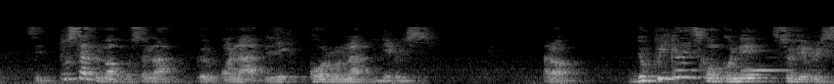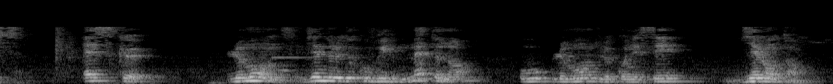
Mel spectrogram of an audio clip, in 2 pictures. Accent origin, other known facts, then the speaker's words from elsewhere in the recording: DR Congo; l'Université de Mbujimayi au Kasaï oriental chez nous au Congo. Je suis actuellement en mission humanitaire à Bamako, au Mali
